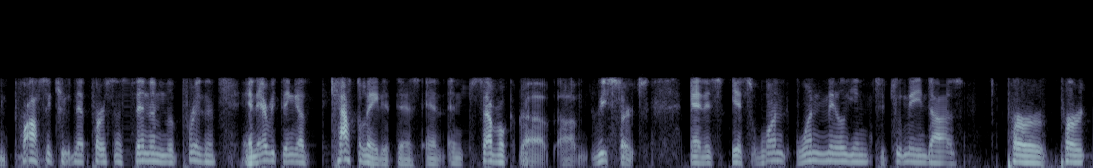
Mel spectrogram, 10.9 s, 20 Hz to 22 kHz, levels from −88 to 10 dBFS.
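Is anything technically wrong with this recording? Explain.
Yes. G.723.1 codec coding, throughout: the speech is squeezed into 30 ms frames at a very low rate, which fits about 6.3 kbit/s. Nothing above 4 kHz survives and the slowly updated voice model leaves it heavily muffled and hoarse, with smeared consonants.

VoIP packet loss concealed by the speech codec, at 1.25–1.33, 3.12–3.26, 4.64–4.72, 7.64–7.70 and 9.41–9.57 s: the decoder filled each gap (mostly about 60 ms, about 120 ms at 3.12 s) by repeating its last pitch and filter with falling gain. The result is a fading buzzy or noisy smear, and the speech stays weakened briefly afterward.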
